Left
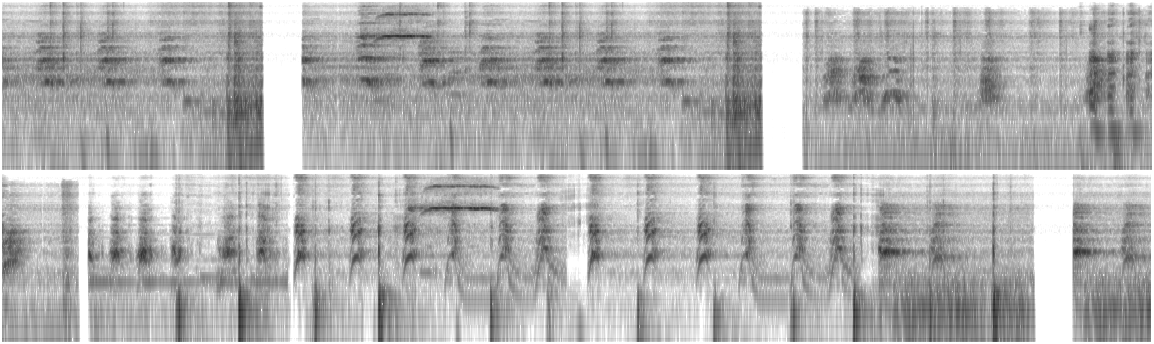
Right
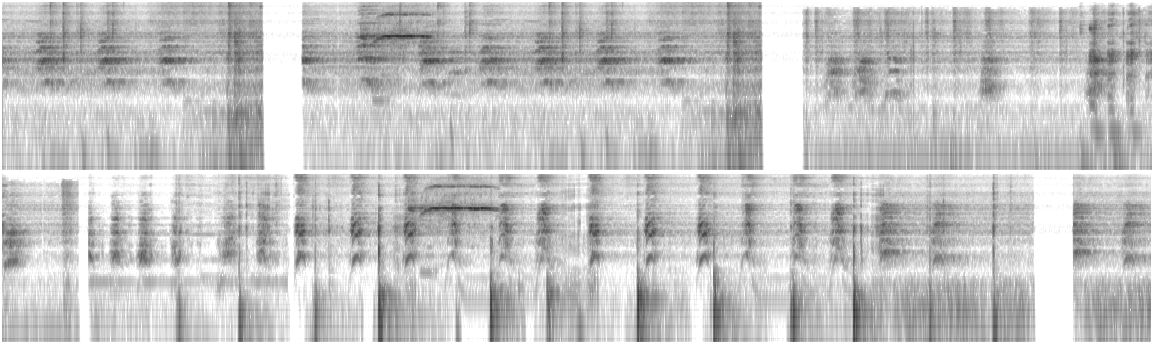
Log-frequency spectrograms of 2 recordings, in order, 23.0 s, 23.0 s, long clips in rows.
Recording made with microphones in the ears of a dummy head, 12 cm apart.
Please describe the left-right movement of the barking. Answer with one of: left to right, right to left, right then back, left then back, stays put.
stays put.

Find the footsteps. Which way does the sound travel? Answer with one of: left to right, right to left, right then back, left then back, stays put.
right then back.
